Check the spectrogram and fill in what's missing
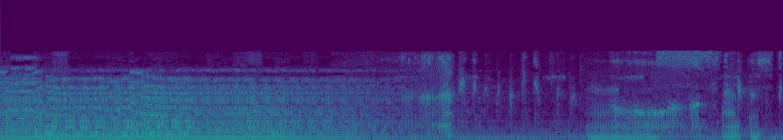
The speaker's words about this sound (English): Mother of me, they can hear that snore a mile away.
